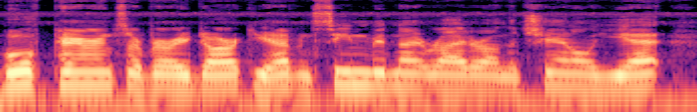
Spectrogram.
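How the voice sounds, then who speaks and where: The recording is very clean, and nothing can be heard behind the voice. The speaker is a man. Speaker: snake breeder, reptile channel host. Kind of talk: casual show-and-tell video. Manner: loud at moments.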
